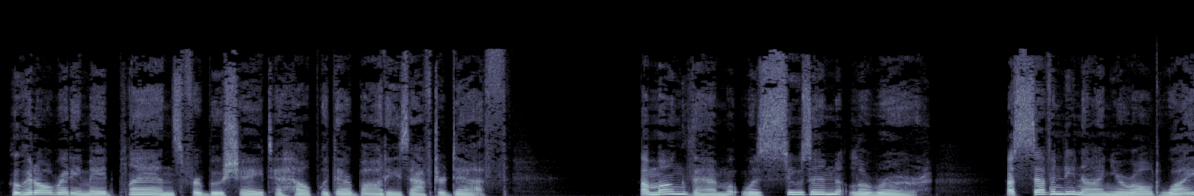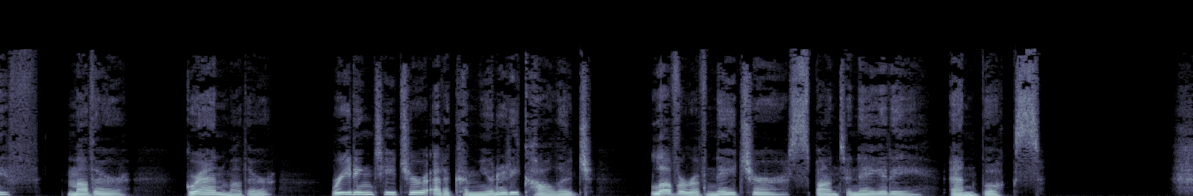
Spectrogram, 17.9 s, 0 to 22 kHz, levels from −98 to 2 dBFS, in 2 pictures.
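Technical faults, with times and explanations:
16.56 s, lost LE Audio frames: a single 10 ms frame went missing near the end of the speech, and the LC3 decoder covered the gap by replaying the previous frame's spectrum with its signs randomised. With just one frame gone there's no fade-out, only a brief noisy smear where the tonal detail of the speech turns grainy for an instant before normal decoding resumes.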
